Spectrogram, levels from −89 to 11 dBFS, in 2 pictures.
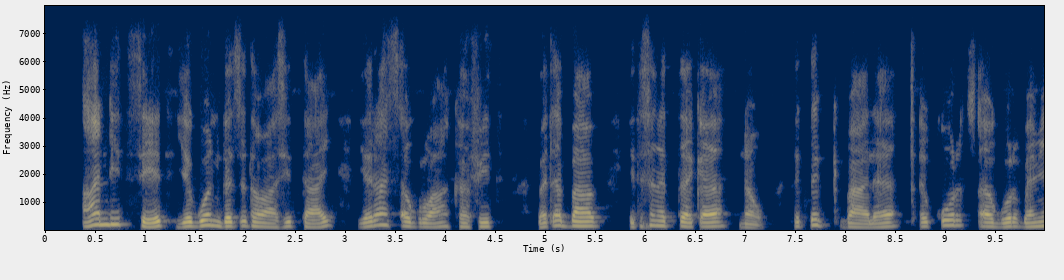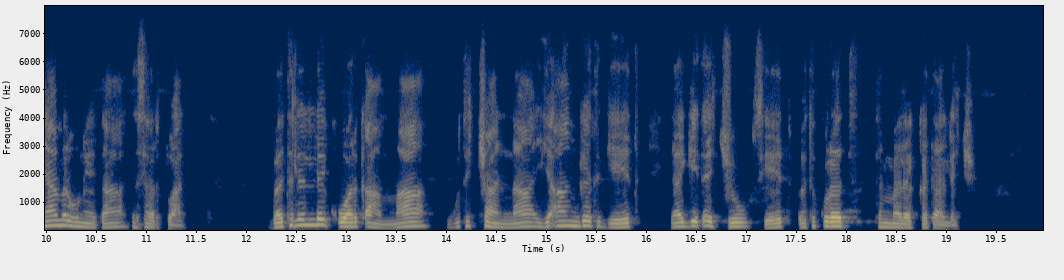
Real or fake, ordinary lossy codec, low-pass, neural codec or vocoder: real; Opus, 32 kbps; 7.2 kHz; none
